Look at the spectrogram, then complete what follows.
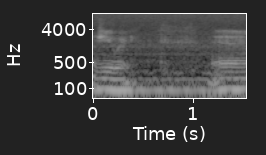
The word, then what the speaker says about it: Dewey: O Dewey. Mais ou menos assim a pronúncia dele, John Dewey.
